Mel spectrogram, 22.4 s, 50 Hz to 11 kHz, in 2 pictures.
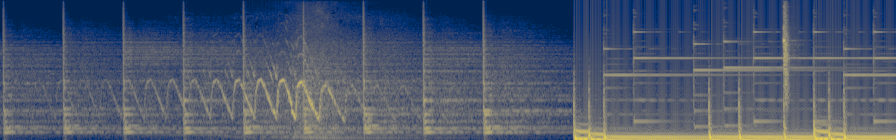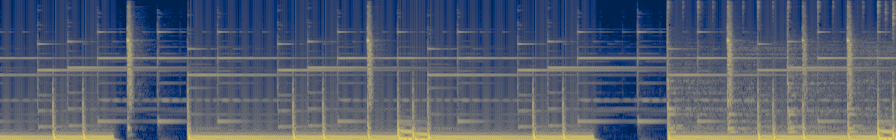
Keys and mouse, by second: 0.2 ctrl+z, 0.7 g, 3.3 w, 3.6 click, 4.5 w, 5.6 w, 6.4 right click, 6.6 w, 7.8 right click, 8.2 w, 8.5 middle click, 9.0 w, 10.3 click, 10.3 right click, 11.6 w, 12.0 click, 12.3 w, 14.4 w, 15.0 click, 15.5 w, 18.4 w, 21.6 w.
